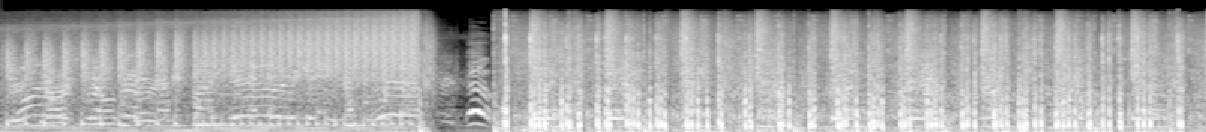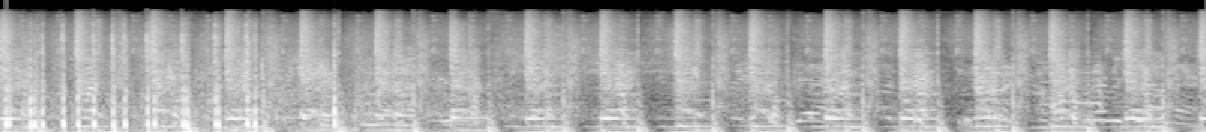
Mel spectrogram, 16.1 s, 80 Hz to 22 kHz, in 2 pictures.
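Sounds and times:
electronic dance music: 3.3s - 16.0s
rapid overlapping gunshots: 3.4s - 11.0s.

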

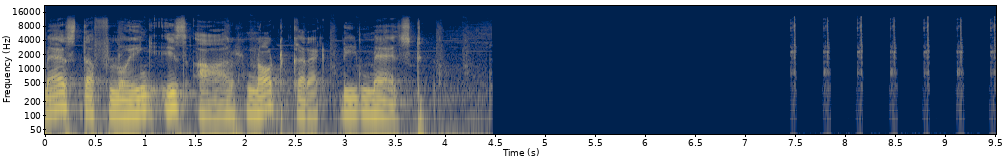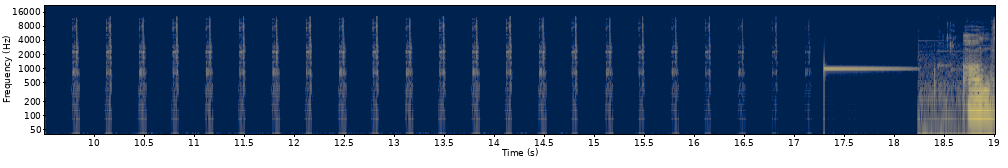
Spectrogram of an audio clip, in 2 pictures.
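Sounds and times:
clock-like ticking: 0.0s - 4.5s, 7.5s - 17.2s
long steady beep: 17.3s - 18.4s.

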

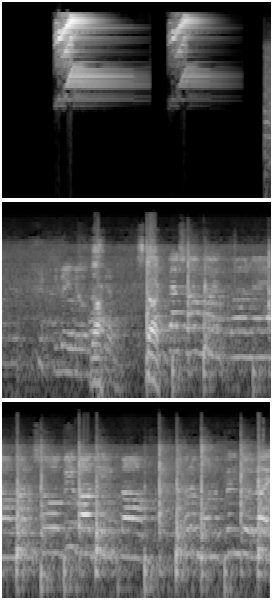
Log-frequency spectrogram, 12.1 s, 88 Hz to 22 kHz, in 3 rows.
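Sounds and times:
bright electronic chime: 0.8s - 3.6s.

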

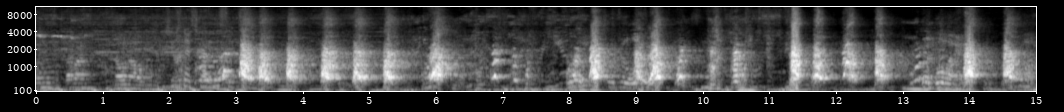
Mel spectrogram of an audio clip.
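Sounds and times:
dog barking: 2.6s - 7.4s, 8.1s - 15.0s.

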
